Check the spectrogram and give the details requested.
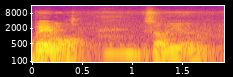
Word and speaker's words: Babel: A little town called Babel. Some of you, it's often pronounced Babel, but it's only got one B in it.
